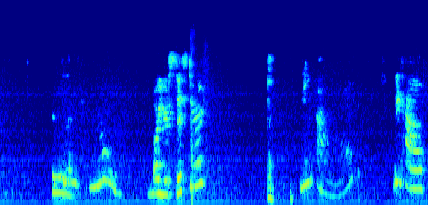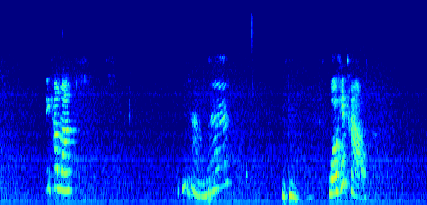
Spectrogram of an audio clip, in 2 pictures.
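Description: A young child speaks over an online call.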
